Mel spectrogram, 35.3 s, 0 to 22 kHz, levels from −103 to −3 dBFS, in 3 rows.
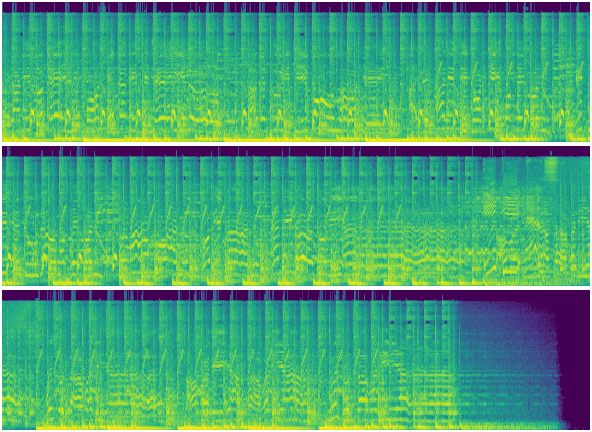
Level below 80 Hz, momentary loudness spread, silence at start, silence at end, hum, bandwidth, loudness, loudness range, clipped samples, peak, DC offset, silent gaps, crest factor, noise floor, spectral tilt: -14 dBFS; 4 LU; 0 s; 0.75 s; none; 16.5 kHz; -9 LUFS; 2 LU; under 0.1%; 0 dBFS; under 0.1%; none; 8 dB; -36 dBFS; -4 dB/octave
